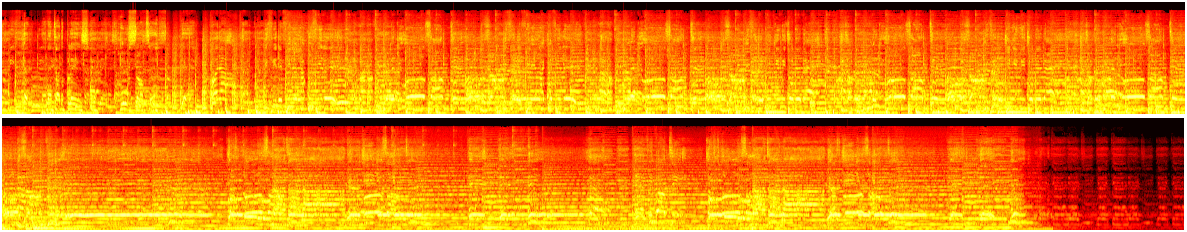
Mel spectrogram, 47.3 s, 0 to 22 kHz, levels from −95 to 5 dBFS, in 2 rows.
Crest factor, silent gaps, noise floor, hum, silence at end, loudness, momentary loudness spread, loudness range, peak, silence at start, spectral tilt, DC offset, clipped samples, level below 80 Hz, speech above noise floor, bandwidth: 10 dB; none; -51 dBFS; none; 2.65 s; -10 LUFS; 5 LU; 3 LU; 0 dBFS; 0 s; -4 dB/octave; under 0.1%; under 0.1%; -20 dBFS; 41 dB; 16.5 kHz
